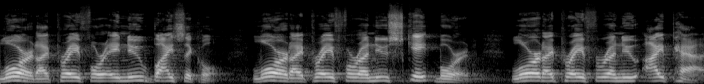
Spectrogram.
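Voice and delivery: loud, booming, play-acted yell at top of lungs. Telling a joke, the speaker acts out a young boy praying at the top of his lungs. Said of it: "began to pray at the top of his lungs".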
